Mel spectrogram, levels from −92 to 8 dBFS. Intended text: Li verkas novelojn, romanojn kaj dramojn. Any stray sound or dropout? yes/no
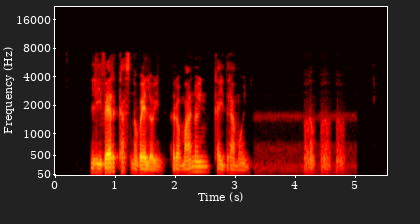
yes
